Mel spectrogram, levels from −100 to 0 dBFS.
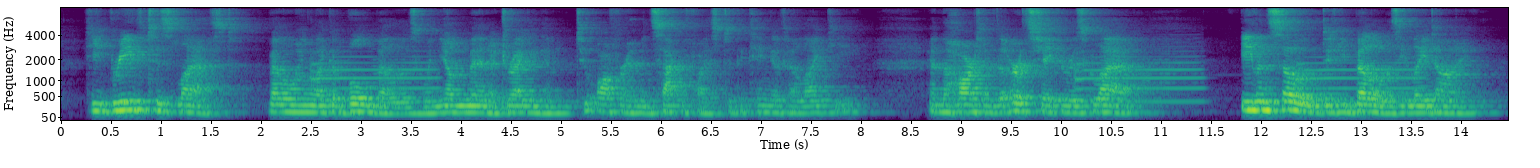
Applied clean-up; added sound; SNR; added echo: none; Trumpet; 15 dB; reverberation time 0.9 s.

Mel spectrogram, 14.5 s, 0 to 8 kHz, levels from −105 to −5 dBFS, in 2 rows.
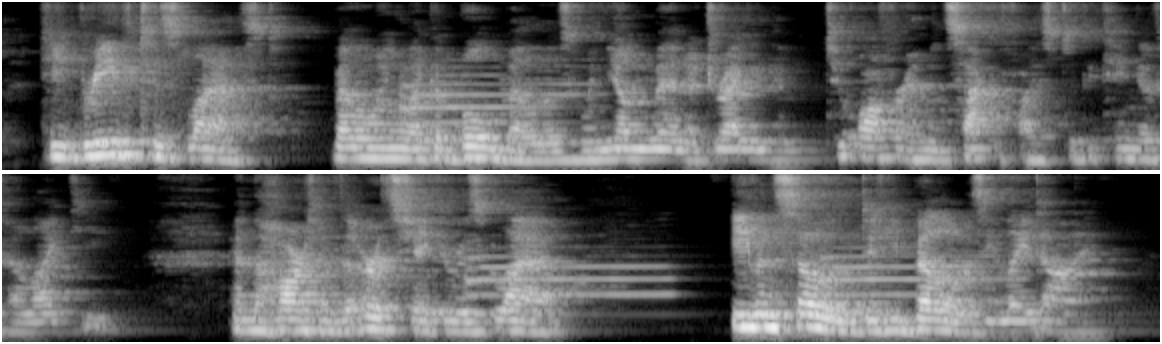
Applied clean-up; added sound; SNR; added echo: classical method WPE with log-MMSE.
